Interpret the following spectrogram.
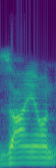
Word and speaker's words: Zeihan: His name is Peter Zeihan, and Zion is spelled as Zeihan. So that's Peter Zeihan.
